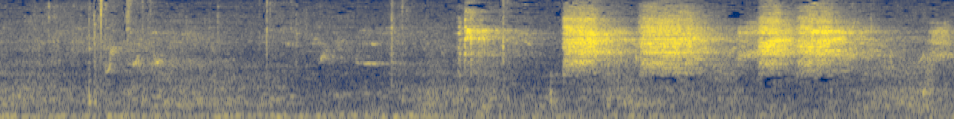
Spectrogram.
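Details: Wild black francolin calling: after a quiet start, three loud, harsh, scratchy bursts follow each other quickly in the final two seconds over a faint low rumble.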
